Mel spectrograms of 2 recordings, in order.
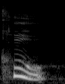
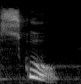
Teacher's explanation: For an example, saying cool instead of school. They are leaving out the S at the beginning of the word. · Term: omissions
